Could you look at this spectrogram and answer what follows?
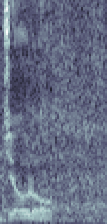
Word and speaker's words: Jodl: Streicher, Donitz, and then Jodl. Jodl. I always say it wrong. Everyone tells me. Yeah, Jodl.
